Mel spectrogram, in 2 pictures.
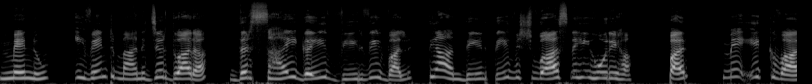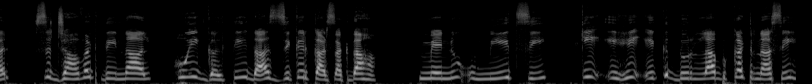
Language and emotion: Punjabi, surprised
